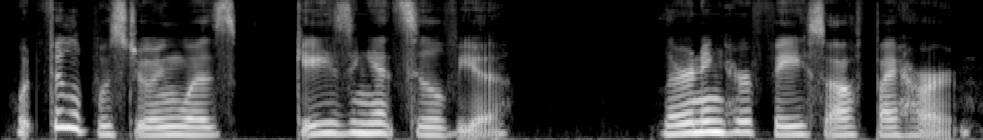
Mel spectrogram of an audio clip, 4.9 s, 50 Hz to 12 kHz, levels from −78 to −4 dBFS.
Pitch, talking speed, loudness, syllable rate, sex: 220 Hz, 160 wpm, -18 LUFS, 4.8 syllables/s, female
